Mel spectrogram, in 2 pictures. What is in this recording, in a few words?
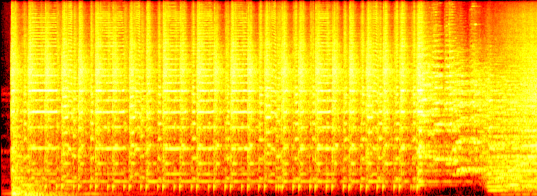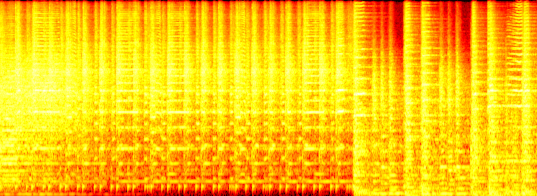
Horse Ride; escaflowne movie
